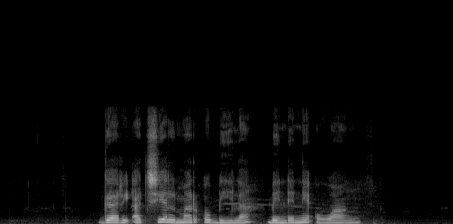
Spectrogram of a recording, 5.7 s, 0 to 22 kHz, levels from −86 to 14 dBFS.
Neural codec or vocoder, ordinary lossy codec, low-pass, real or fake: none; none; none; real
